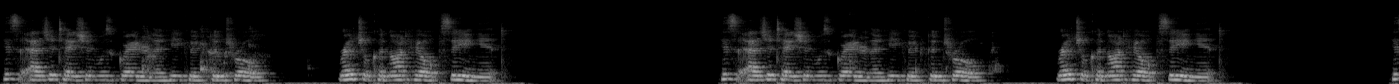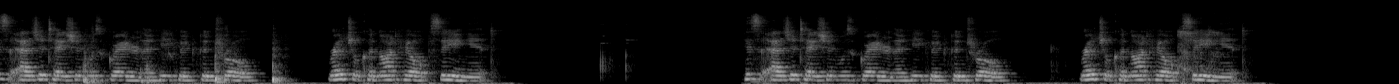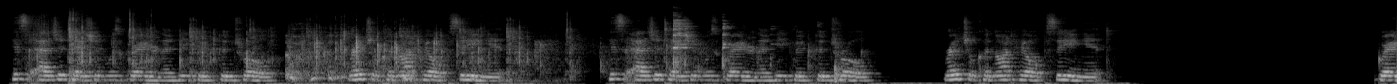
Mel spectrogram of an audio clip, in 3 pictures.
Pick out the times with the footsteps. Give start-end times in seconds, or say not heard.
14.8-16.9, 28.1-33.8.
